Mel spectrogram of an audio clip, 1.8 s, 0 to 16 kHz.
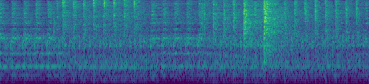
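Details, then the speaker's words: Waterpik WP-100 Ultra dental water flosser (oral irrigator) filled with warm water, switched on with irrigation tip: steady buzzing motor whine with rapid pulsing as water flows; normal device operation. "włączam ką urządzenie warczy w ten sposób jeżeli widzisz woda tutaj leci"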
